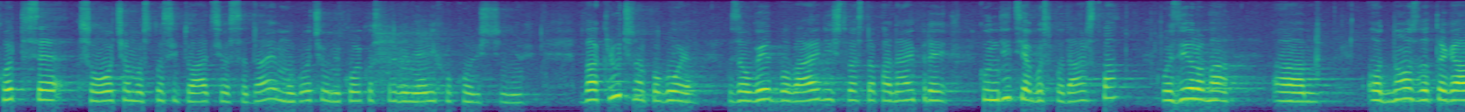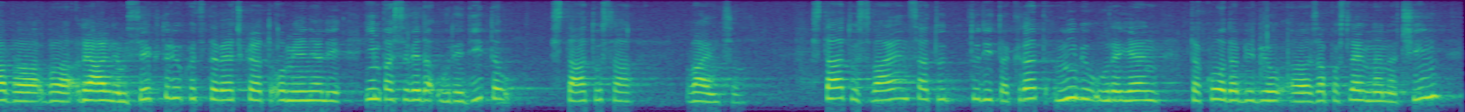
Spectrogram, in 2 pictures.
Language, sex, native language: Slovenian, male, Slovenian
